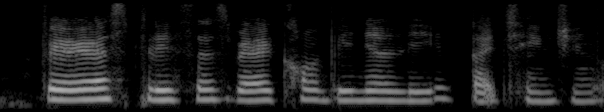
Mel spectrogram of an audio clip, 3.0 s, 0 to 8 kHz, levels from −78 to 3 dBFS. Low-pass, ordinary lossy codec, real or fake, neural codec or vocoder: 7.2 kHz; none; fake; codec, 16 kHz, 4 kbps, FreqCodec, smaller model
